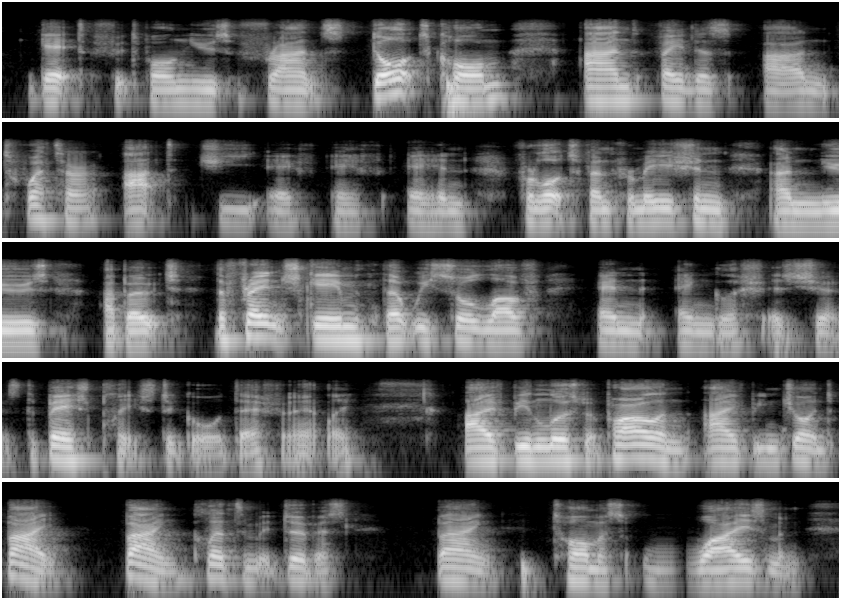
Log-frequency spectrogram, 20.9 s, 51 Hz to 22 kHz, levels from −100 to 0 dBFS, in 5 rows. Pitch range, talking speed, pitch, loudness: 110-125 Hz, 130 wpm, 115 Hz, -22 LUFS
